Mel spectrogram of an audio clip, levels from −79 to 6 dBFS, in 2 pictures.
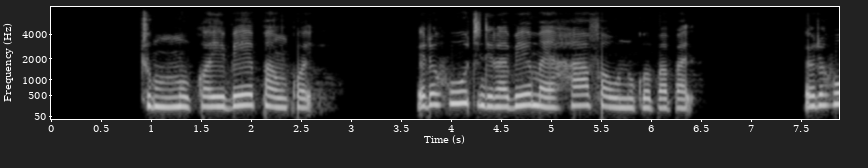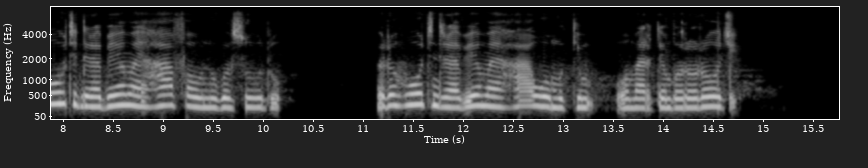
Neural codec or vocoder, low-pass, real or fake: none; 7.2 kHz; real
